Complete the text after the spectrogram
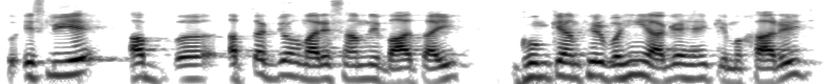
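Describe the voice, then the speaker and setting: A man with a high-pitched voice gives a classroom lecture on Quran recitation. He explains each point patiently and stops to ask whether his students have understood. When he gives examples, he chants the words slowly. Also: sharp tone. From Pakistan. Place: lecture room in an academy.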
